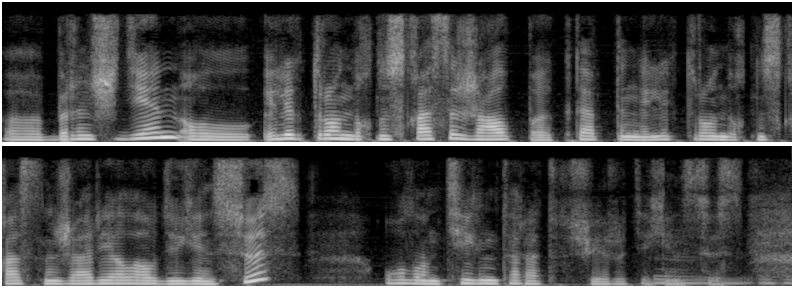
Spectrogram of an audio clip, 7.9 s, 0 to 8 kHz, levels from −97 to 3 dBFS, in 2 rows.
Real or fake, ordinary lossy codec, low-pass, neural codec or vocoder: real; MP3, 64 kbps; 7.2 kHz; none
